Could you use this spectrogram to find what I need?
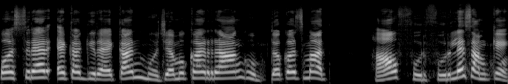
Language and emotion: Goan Konkani, angry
